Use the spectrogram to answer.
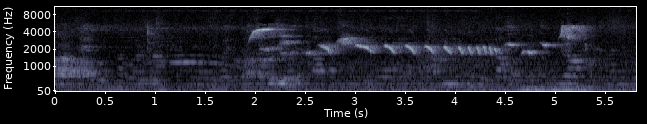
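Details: Medan-type White-rumped shama singing in the afternoon: a high upslurred whistle followed by a rapid even trill of repeated notes, over a low background rumble.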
